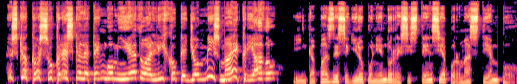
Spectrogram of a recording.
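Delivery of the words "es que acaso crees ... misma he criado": very high, frantic, trembling hysterical shouting. A narrator reads an elderly mother's line to her husband, hysterical and shouting. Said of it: "gritaba la anciana fuera de sí. / gritaba la anciana fuera de sí. / gritaba la anciana fuera de sí. / Lo único que quiero es que mi hijo vuelva a casa, / respondió histérica. ... temblando de excitaci".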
